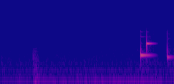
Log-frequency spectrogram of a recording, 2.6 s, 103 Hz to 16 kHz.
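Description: Two short electronic beeps from a Blindshell Classic 2 phone ring out in close succession over a quiet background, preceded by a soft click.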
